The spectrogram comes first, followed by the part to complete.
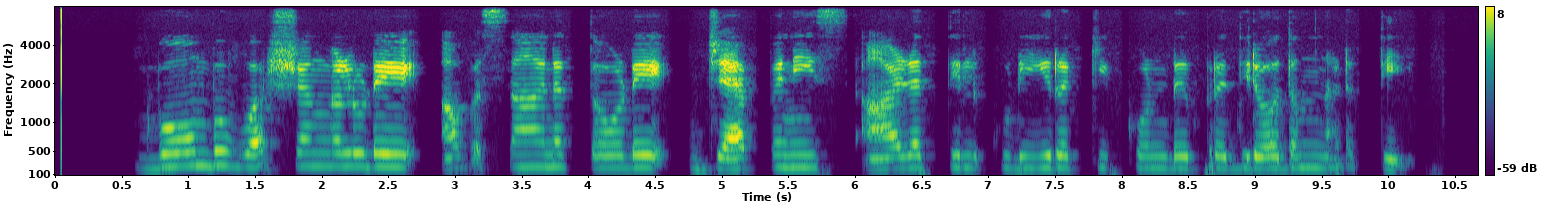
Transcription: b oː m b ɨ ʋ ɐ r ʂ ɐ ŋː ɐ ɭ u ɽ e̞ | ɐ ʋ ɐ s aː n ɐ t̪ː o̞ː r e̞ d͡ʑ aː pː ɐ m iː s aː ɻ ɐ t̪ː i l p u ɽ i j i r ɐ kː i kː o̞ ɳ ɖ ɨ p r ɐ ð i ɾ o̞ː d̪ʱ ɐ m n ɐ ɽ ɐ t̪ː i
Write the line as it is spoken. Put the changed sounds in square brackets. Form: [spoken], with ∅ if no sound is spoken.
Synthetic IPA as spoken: b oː m b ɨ ʋ ɐ r ʂ ɐ ŋː ɐ ɭ u ɽ e̞ | ɐ ʋ ɐ s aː n ɐ t̪ː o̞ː [ɽ] e̞ d͡ʑ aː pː ɐ [n] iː s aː ɻ ɐ t̪ː i l [k] u ɽ i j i r ɐ kː i kː o̞ ɳ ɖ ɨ p r ɐ ð i ɾ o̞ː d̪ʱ ɐ m n ɐ ɽ ɐ t̪ː i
